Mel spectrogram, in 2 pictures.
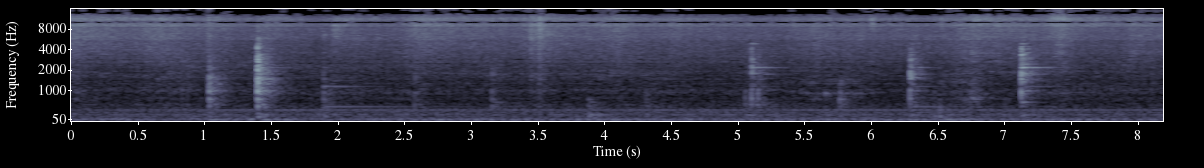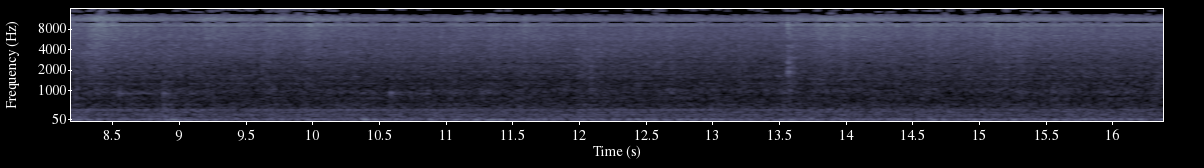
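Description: Gumbo ingredients sizzling in a pot on the stove while being stirred with a spoon, with a steady frying hiss. Several sharp knocks of the spoon against the pot in the first half.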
